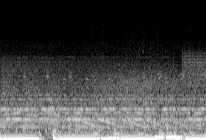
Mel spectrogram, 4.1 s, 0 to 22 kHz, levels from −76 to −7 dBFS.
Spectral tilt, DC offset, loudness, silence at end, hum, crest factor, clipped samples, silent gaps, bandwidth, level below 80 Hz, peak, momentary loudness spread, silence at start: -10 dB/octave; under 0.1%; -13 LUFS; 0 s; none; 8 dB; under 0.1%; none; 3.7 kHz; -10 dBFS; 0 dBFS; 5 LU; 0 s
